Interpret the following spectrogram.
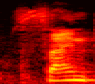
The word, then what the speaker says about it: sine: Okay, इसको हम complete नहीं लिखते, इसको जस्ट शॉर्ट में सीन लिख देते हैं, बट एक्चुअली प्रोनाउंस करेंगे हम साइन थीटा।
